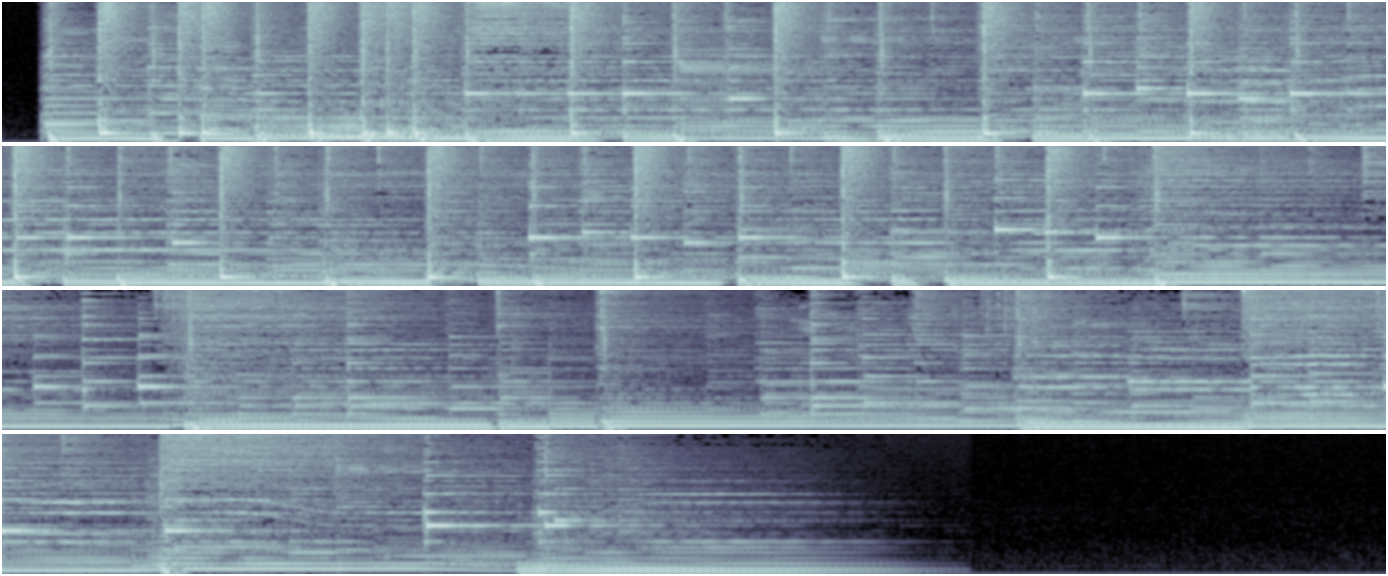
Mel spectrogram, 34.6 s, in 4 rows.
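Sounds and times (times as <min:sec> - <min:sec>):
country ballad in three-four time: 0:00.3 - 0:31.2.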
